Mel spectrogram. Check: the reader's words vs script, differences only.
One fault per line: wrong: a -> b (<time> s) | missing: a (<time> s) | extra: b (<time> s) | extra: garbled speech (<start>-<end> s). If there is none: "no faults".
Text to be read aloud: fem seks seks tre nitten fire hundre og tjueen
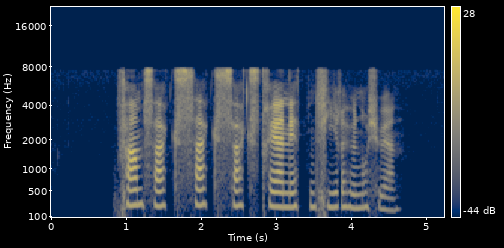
extra: seks (2.4 s)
